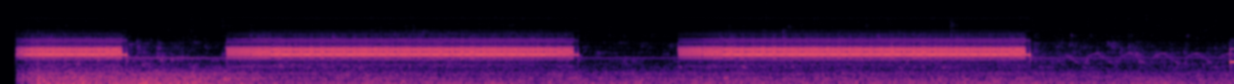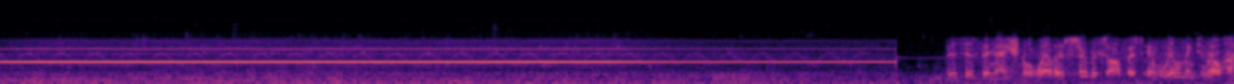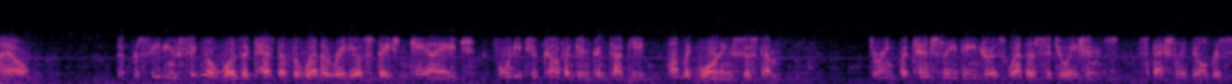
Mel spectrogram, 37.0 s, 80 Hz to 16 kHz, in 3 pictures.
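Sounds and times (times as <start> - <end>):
screechy digital data bursts: 0.2 - 1.3, 2.3 - 5.8, 6.8 - 10.3, 12.3 - 21.3
steady warning alarm tone: 0.2 - 37.0.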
